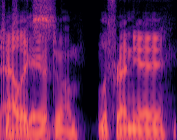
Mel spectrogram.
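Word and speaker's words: Alex Lafrenière: gate raiders on saturday nights yep i mean alex lafreniere i'm hoping i'm not butchered that's right that's correct i think so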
